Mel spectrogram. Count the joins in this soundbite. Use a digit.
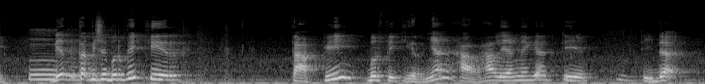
0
